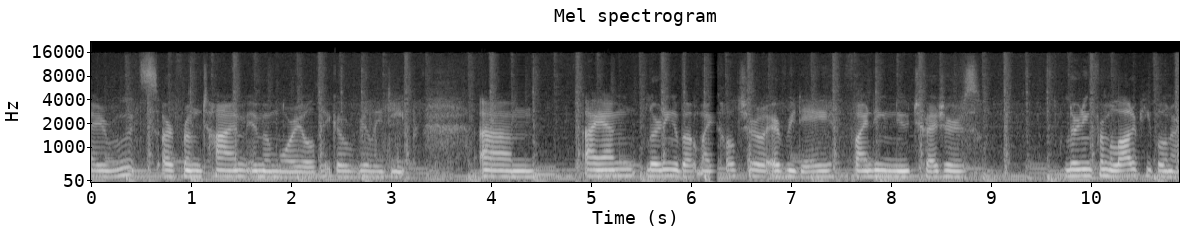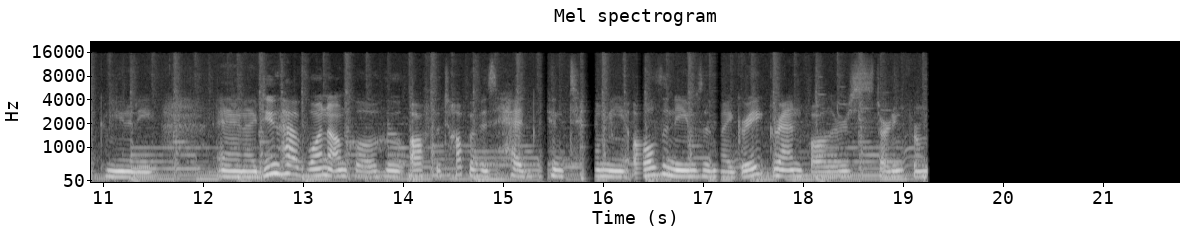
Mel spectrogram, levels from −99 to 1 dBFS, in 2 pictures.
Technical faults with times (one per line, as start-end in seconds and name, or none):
4.27-4.36 burst of packet loss
6.19-6.28 burst of packet loss
15.37-15.46 burst of packet loss
15.79-15.94 burst of packet loss
16.33-16.42 burst of packet loss
17.11-17.20 burst of packet loss
19.24-21.76 audio dropout to silence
